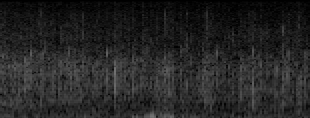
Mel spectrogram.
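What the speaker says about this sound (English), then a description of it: "Let's give him a nice round of applause for his class winner here." A crowd at a county fair swine show applauds a class winner in the show ring, a faint, steady patter of clapping heard from a distance throughout.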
